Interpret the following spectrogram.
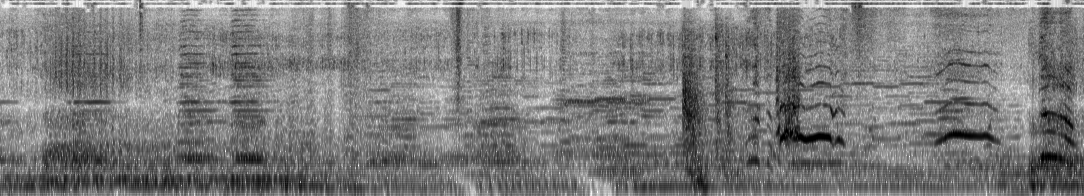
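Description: Low, droning horror-film score, joined from about five seconds in by a few sharp hits and wavering high-pitched cries.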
